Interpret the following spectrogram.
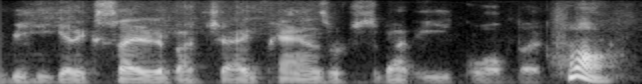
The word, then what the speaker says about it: Jagdpanzer: these rules of grammar of the European languages, it should be Jagdpanzer, but I have a feeling the band says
